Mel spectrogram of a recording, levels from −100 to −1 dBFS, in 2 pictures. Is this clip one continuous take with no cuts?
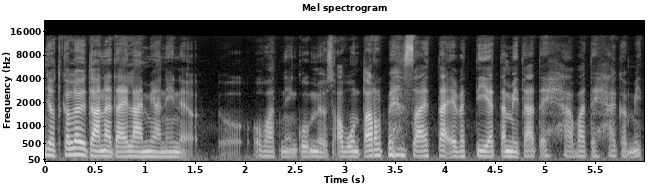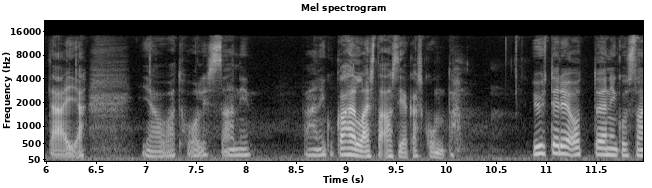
yes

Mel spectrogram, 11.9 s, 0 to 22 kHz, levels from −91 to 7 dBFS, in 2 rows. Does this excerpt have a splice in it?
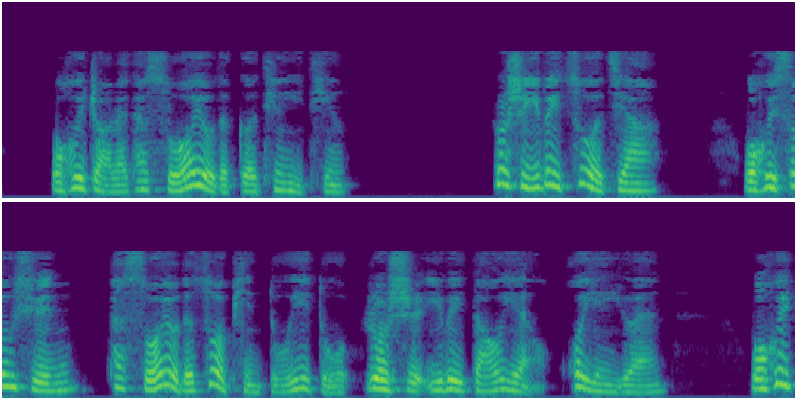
yes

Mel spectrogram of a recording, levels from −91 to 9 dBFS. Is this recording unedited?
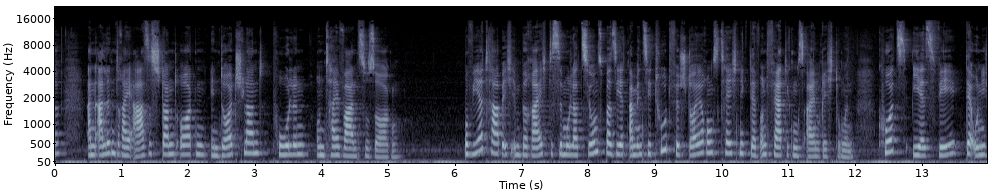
no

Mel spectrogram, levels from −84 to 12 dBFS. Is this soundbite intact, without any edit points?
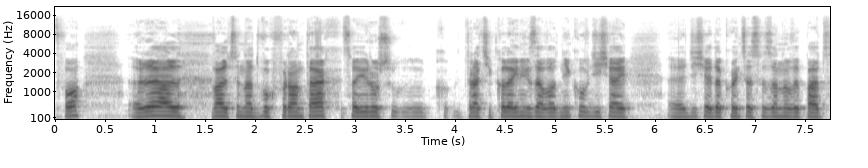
yes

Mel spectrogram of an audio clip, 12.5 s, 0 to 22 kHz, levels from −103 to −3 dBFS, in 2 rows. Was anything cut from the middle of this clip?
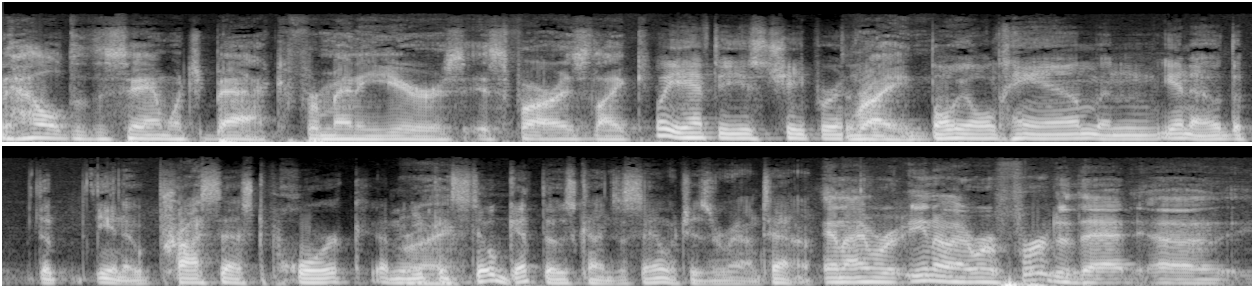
yes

